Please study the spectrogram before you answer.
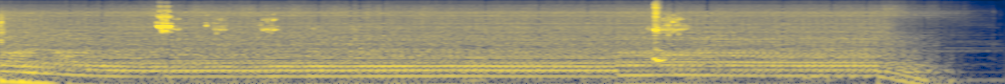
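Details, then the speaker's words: Toyota Corolla, cold start (second startup), reservoir full, fresh Lube Guard power steering fluid added: steady droning whine over engine hum from bad power steering pump; stopped after stabbing throttle, noise normally goes away when warm. "okay so on that second startup um it was making all that noise and I had to stab the throttle and then it stopped uh the power steering the the power steering pump sto making the noise"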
